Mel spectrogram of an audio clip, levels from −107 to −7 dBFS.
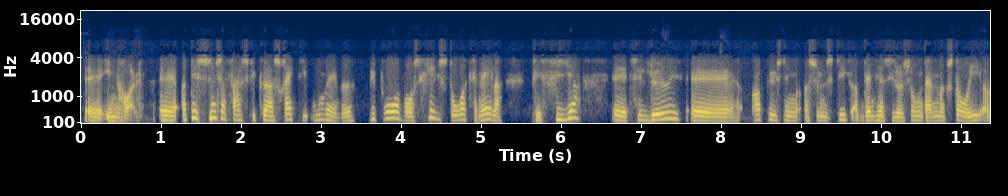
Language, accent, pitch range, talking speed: Danish, native, 150-195 Hz, 170 wpm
